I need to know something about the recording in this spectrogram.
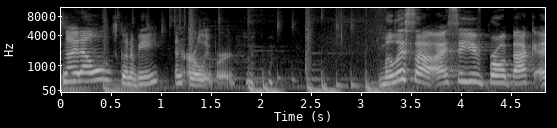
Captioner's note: laughter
